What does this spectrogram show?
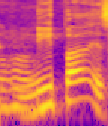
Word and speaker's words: Nipah: So there's Middle East Respiratory Syndrome, Lassa fever, and Nipah. Am I pronouncing that correctly?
